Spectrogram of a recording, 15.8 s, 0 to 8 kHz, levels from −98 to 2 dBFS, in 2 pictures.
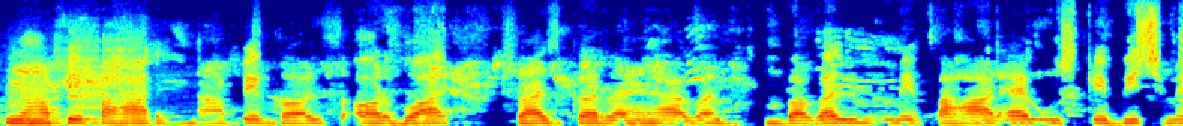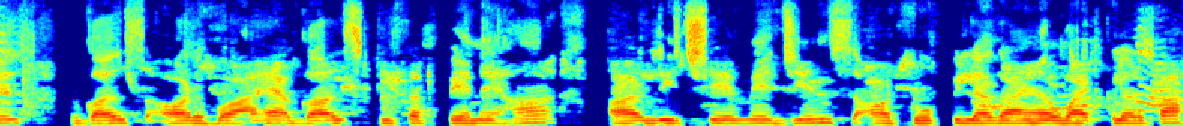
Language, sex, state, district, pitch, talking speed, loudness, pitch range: Hindi, female, Bihar, Samastipur, 215 Hz, 150 wpm, -17 LUFS, 210-220 Hz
